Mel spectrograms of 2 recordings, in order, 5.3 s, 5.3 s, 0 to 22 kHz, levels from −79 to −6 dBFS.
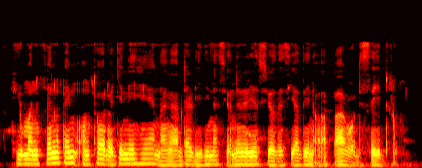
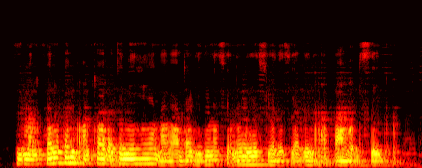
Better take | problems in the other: first | noise reduction (neural separator model SepFormer DNS4)

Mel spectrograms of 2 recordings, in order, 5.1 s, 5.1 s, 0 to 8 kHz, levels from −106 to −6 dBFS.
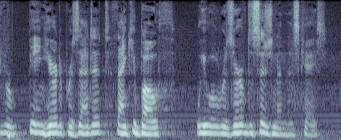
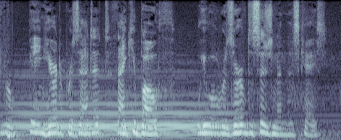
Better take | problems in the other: first | background sound (Bowed string instrument); 6 dB below the speech

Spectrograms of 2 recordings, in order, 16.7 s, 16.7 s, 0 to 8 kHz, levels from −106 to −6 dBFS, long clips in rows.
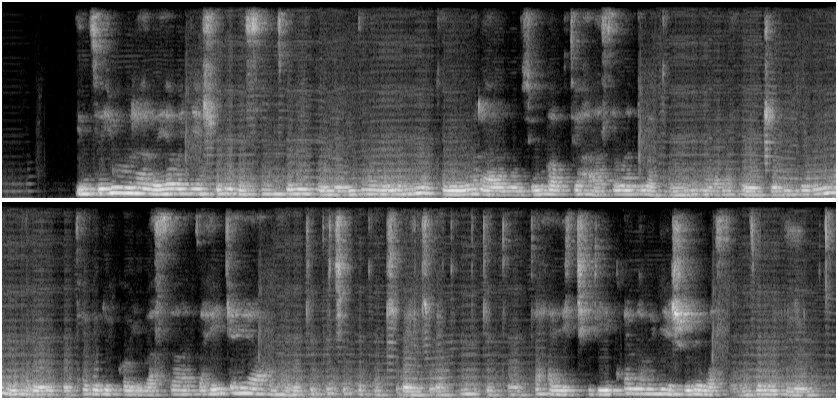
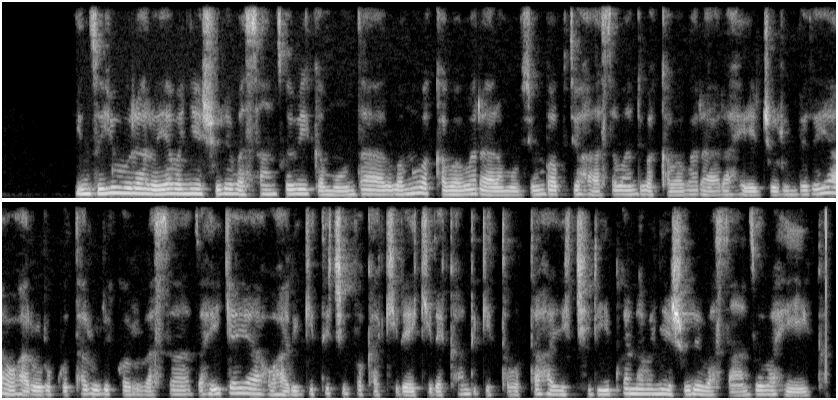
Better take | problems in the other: second | noise reduction (neural separator model SepFormer DNS4)

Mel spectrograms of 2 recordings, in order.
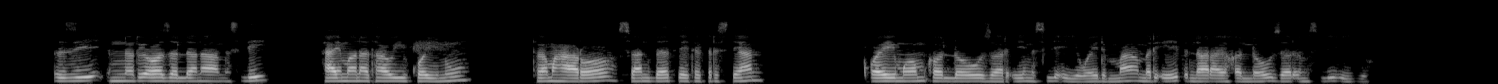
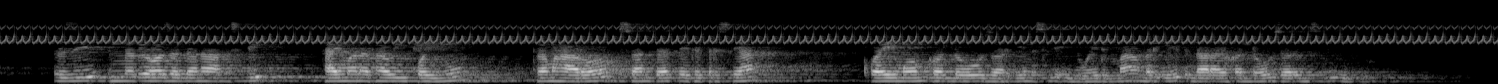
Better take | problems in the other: first | background sound (Siren); 14 dB below the speech // room echo; dies away in 2 s

